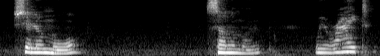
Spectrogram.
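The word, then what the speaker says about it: Shlomo (שלמה): But since there is a sound of Cholam, the sound of Cholam is O, up the letter Mem, so the word sounds like Shlomo with Vav.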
